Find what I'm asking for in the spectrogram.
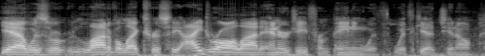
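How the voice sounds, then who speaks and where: A very fast delivery with a Midwestern accent. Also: man, medium pitch for a man. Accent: American Midwestern. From US Midwest, Detroit. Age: 60s. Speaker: artist. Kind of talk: interview conversation. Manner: animated.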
